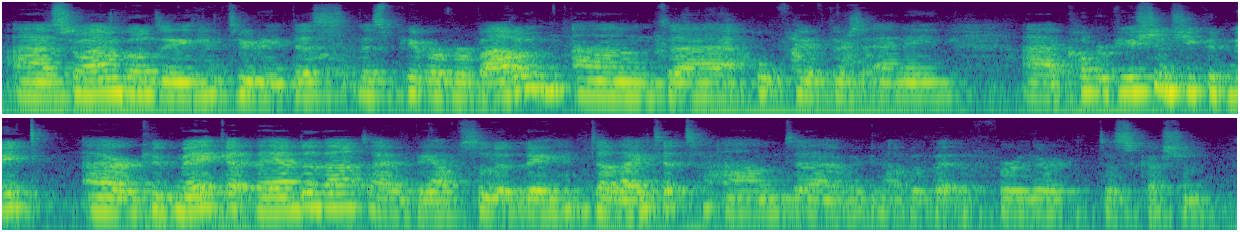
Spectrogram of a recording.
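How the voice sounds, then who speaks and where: A woman's voice: low-pitched, fairly even intonation, a little fast, few pauses. A woman from Northern Ireland with an Ulster Scots accent, giving an academic seminar talk as a research fellow. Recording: roomy, distant mic, faint noise.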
